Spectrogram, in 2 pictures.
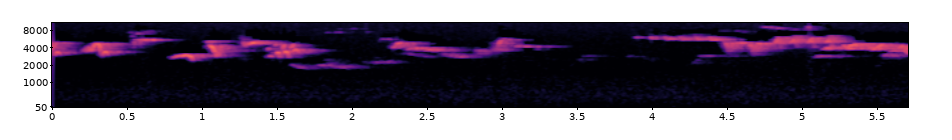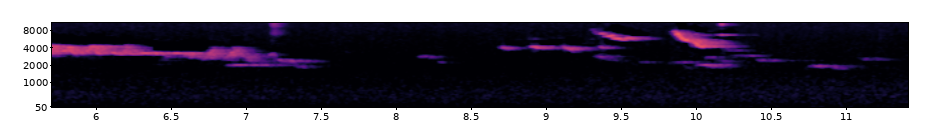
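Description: Songbirds singing: a run of quick chirps over the first few seconds, a longer warbling phrase about four to seven seconds in, then scattered chirps near the end.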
